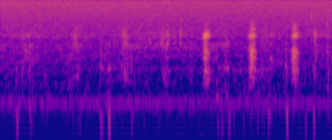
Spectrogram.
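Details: Miniature dachshund with vet-diagnosed bronchitis, coughing and wheezing badly before antibiotic and cough-medicine treatment and full recovery; canine bronchitis cough and wheeze.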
